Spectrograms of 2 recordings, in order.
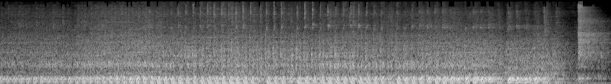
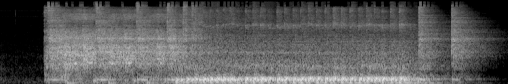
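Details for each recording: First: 2003 KTM SXC 625 Supermoto single-cylinder after a carburetor clean fixed its poor running. Crisp, regular thumping at a steady idle with no stumbling before shut-off. Normal idle, bike fixed. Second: 2003 KTM SXC 625 Supermoto single-cylinder that won't run right, before repair, on choke with fuel turned on. It catches, runs a rough uneven idle for about 3.5 seconds, then dies. Starts then stalls.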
